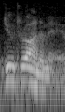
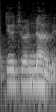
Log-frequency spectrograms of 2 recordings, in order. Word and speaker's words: Deuteronomy: Over and over and over and over again, I believe I counted in the book of Deuteronomy, or Deuteronomy, whichever pronunciation you prefer, I counted, I think there were 30 or 40 references to this great truth of possessing, way back into Numbers.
